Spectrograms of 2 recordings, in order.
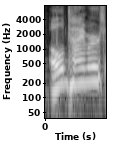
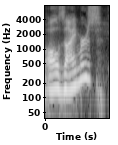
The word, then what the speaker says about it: Alzheimer's: headline right now um reduce Oldtimer or Alzheimer's yeah I know I said it wrong Alzheimer's Alzheimer's Alzheimer's that is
